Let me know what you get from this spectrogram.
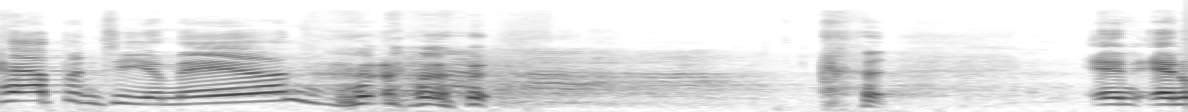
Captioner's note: crowd laughing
